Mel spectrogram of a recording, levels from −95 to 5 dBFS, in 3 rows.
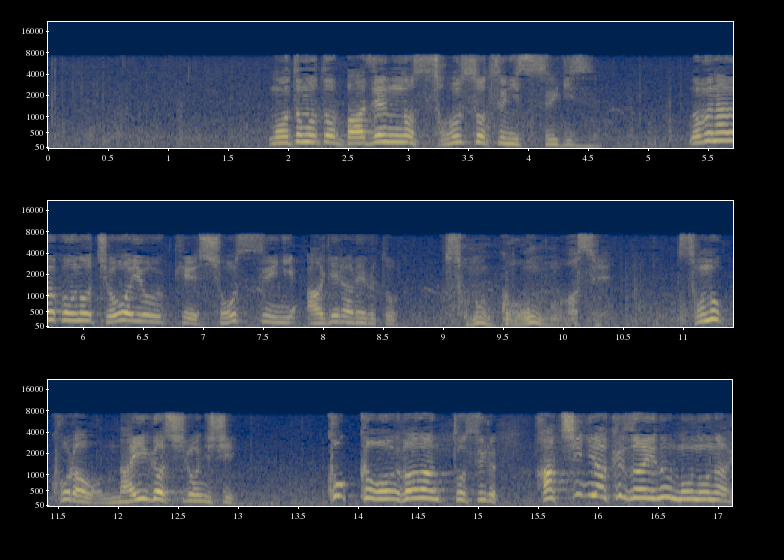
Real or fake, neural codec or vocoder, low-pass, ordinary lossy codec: real; none; 7.2 kHz; none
